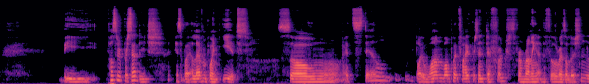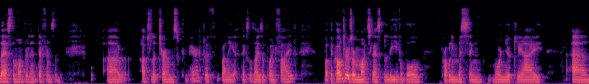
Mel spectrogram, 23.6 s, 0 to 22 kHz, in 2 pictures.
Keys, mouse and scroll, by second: 0.4-5.7 scroll up 1, 5.7-8.9 scroll up 1, 8.9-9.7 scroll down 1, 9.7 click, 9.7-12.0 scroll down 1, 9.9 h, 10.4 h, 11.5-12.0 drag, 12.0-13.1 scroll down 1, 13.1-14.0 drag, 13.1-14.0 scroll down 1, 14.0-15.7 scroll down 1, 15.7-16.4 scroll up 1, 16.4-17.7 scroll up 1, 17.7 click, 17.7-19.0 scroll up 1, 18.2 h, 19.0-20.0 scroll up 1, 19.0 h, 20.0-20.5 drag, 20.0-22.5 scroll up 1, 20.5 h, 21.3-21.8 drag, 22.0 h, 22.5-23.5 scroll down 1.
